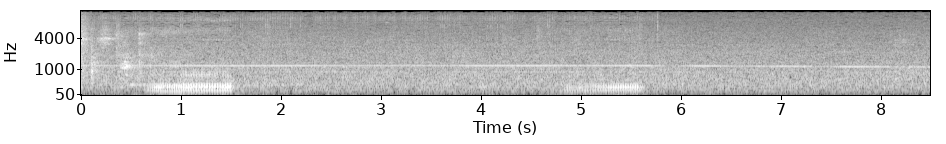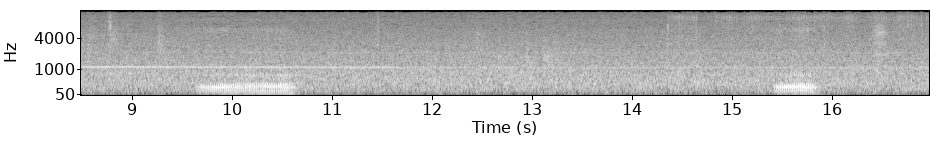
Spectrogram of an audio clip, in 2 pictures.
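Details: French Bulldog asleep and relaxing on a polka-dot blanket, snoring: four low, rasping, buzzy breaths, each about a second long, spaced roughly every four to five seconds, with a faint steady high-pitched hum underneath throughout.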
